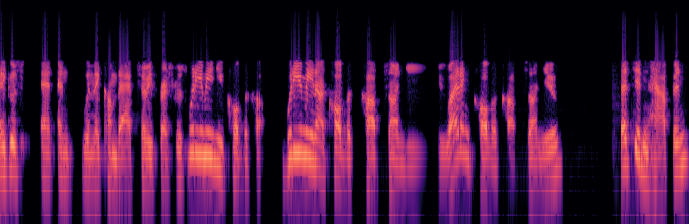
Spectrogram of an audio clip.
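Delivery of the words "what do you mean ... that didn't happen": acted, point-blank, swooping, insistent tone. Retelling how Chubby Fresh denied calling the cops: imitating a flat denial with straight face. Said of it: "fully straight face".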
